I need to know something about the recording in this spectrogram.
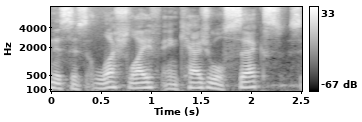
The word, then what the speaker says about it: CSLSX: This is Lush Life and Casual Sex. It's spelled CSLSX, and with their album Ritualize.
